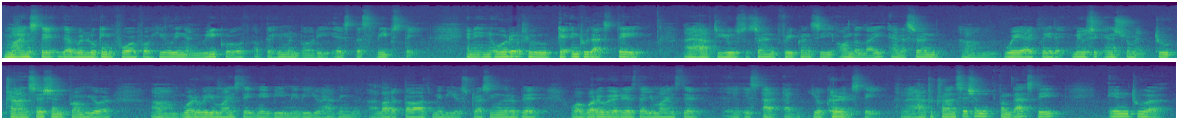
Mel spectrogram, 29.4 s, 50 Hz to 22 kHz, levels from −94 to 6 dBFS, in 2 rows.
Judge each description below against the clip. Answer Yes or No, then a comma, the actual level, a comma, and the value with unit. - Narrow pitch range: Yes, narrow, 1.8 semitones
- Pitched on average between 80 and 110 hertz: No, low, 120 Hz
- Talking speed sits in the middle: Yes, average, 190 wpm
